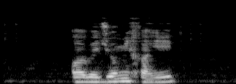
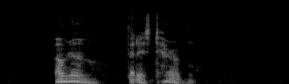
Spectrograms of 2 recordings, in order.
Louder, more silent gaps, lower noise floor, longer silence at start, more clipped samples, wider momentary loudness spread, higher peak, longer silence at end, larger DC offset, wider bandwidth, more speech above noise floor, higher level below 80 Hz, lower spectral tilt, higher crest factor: first, -18 LUFS vs -36 LUFS; neither; second, -61 dBFS vs -72 dBFS; first, 0.7 s vs 0.55 s; neither; second, 8 LU vs 14 LU; first, -4 dBFS vs -16 dBFS; second, 0.6 s vs 0.95 s; neither; second, 9.4 kHz vs 15.5 kHz; first, 44 dB vs 37 dB; about the same, -58 dBFS vs -60 dBFS; about the same, -6 dB/octave vs -5.5 dB/octave; second, 16 dB vs 22 dB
